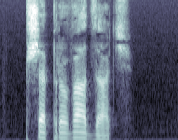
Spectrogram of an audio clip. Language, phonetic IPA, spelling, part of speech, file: Polish, [ˌpʃɛprɔˈvad͡zat͡ɕ], przeprowadzać, verb, Pl-przeprowadzać.ogg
